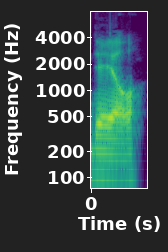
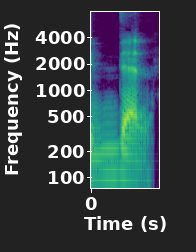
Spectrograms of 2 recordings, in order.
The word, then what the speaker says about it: Dale: Spanish speakers can't really say my name Dale. So they say D. And in Italian they don't they also don't like to say the the name Dale. So they'll say deal.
